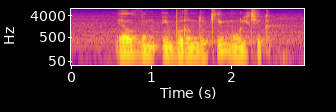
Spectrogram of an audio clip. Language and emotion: Russian, neutral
